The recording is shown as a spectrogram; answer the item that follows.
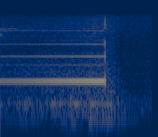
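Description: Telephone dial tone ahead of a prank call to a friend's voicemail: one steady, pure hum holds for about a second and a quarter, then cuts off abruptly, leaving faint background noise.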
